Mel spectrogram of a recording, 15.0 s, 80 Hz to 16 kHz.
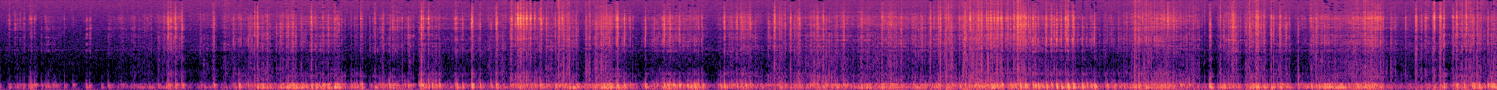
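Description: Long nails scratch the sides and top of the hollow metal mesh head of a black microphone, producing a continuous low, rough scraping and crackling with a steady hum-like tone around 200 Hz. The sound stays dense and unbroken, swelling and fading slightly throughout.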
